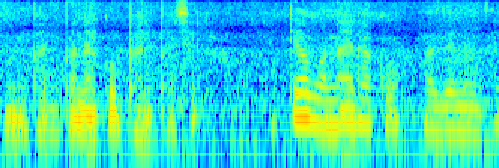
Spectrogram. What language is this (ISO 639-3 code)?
asm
